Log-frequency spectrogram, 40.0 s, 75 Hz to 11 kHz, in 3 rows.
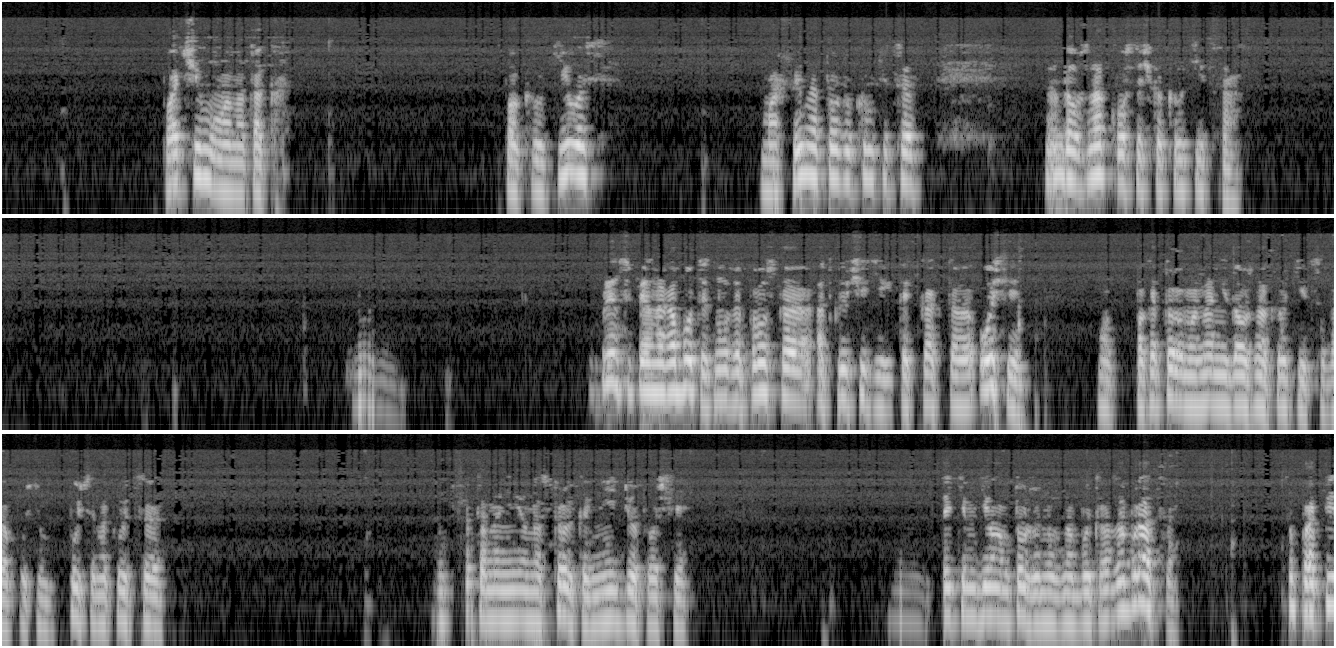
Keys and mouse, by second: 2.9 middle click, 5.0-7.0 drag, 8.2 ctrl+z, 17.9-22.5 drag, 23.7 ctrl+z, 26.2 click, 26.5 click, 28.3 click, 28.5-30.4 drag, 31.4 ctrl+z, 35.0-37.5 middle drag, 38.5 shift+middle click, 39.2 middle click.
